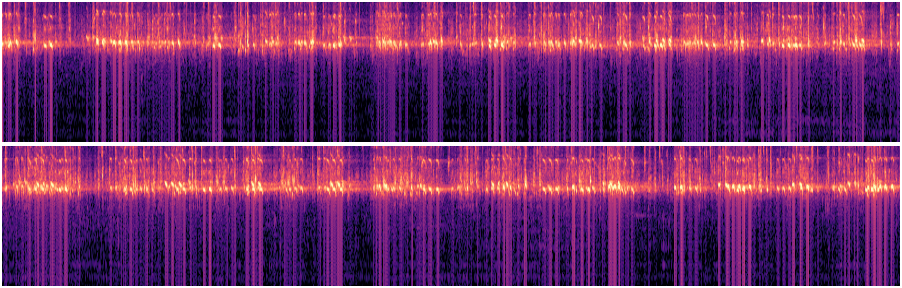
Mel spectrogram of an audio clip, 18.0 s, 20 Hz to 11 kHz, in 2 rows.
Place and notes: Cecrea La Ligua - Hundreds of crickets (close recording)
Close recording of crickets inside a plastic box during a laboratory with children in CECREA La Ligua (Chile).
The cricket are "fulvipennis" crickets, around 300 crickets are inside the box.
Recorded during the night trough two Sanken Cos11 D microphones, on a Zoom H1 recorder.
Recorded on 10th of July 2019.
